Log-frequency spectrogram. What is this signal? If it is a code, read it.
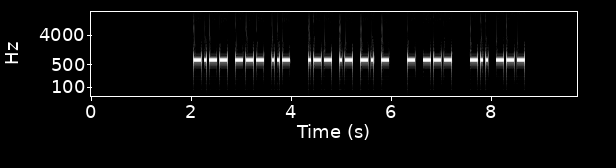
Morse code, heard as a keyed tone, about 23 wpm, 700 Hz. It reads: YOU WANT TO DO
